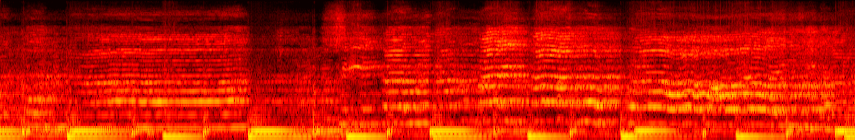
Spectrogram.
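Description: Traditional folk music with a singing voice over a repeating deep, pitched beat of about two notes a second.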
